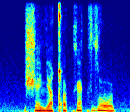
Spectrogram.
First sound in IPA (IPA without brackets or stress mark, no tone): ʃ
